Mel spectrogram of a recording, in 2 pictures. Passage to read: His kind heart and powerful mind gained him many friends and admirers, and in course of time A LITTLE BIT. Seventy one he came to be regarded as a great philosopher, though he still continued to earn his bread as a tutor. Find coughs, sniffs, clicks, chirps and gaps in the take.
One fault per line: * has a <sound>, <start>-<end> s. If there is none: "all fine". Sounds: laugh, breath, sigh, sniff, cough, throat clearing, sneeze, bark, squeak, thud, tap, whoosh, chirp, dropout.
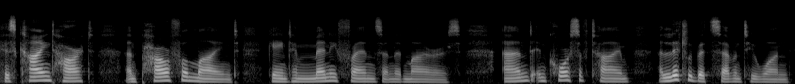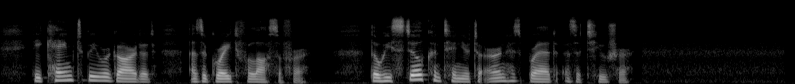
all fine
